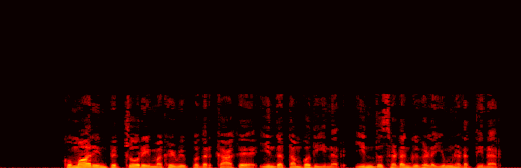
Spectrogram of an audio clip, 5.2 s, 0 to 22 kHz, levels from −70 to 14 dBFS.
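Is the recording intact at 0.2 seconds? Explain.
No. Vorbis compression affects the whole clip, including 0.2 s: the speech has nothing above 9.7 kHz and hissy, grainy treble. Heavy damage like this is likely from a Vorbis encode at a low bitrate near 23 kbps, where coarse treble quantisation turns fine detail into noise.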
